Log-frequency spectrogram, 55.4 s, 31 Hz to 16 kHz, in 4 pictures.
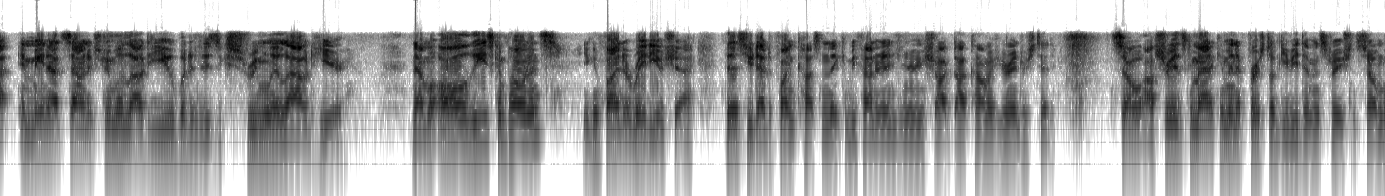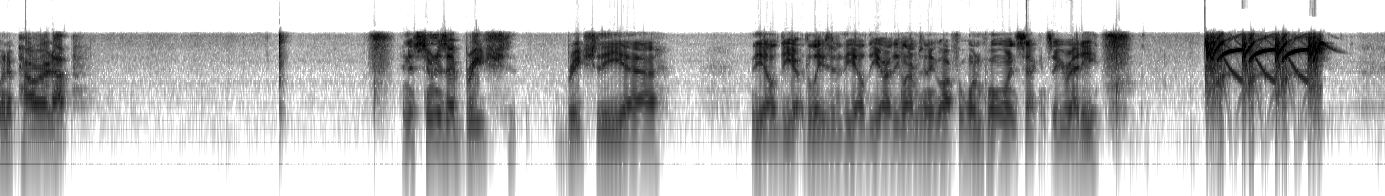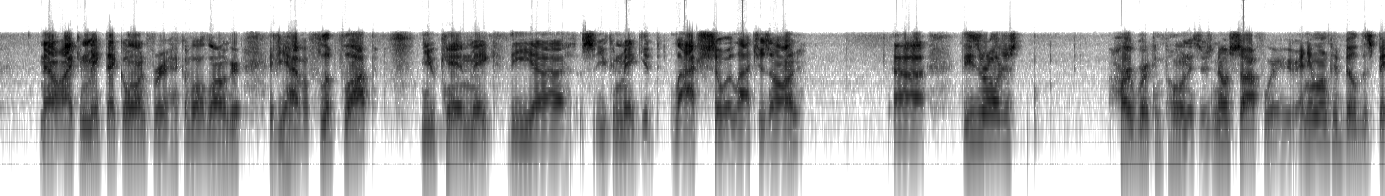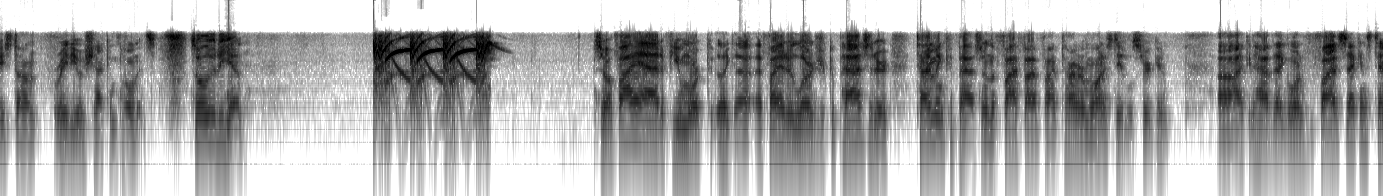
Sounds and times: Speech: 0:00.0 - 0:14.8, 0:17.8 - 0:20.6, 0:21.4 - 0:24.9, 0:28.1 - 0:35.8, 0:36.6 - 0:38.1, 0:38.8 - 0:44.1, 0:47.5 - 0:55.3
Inside, small room: 0:00.0 - 0:55.3.

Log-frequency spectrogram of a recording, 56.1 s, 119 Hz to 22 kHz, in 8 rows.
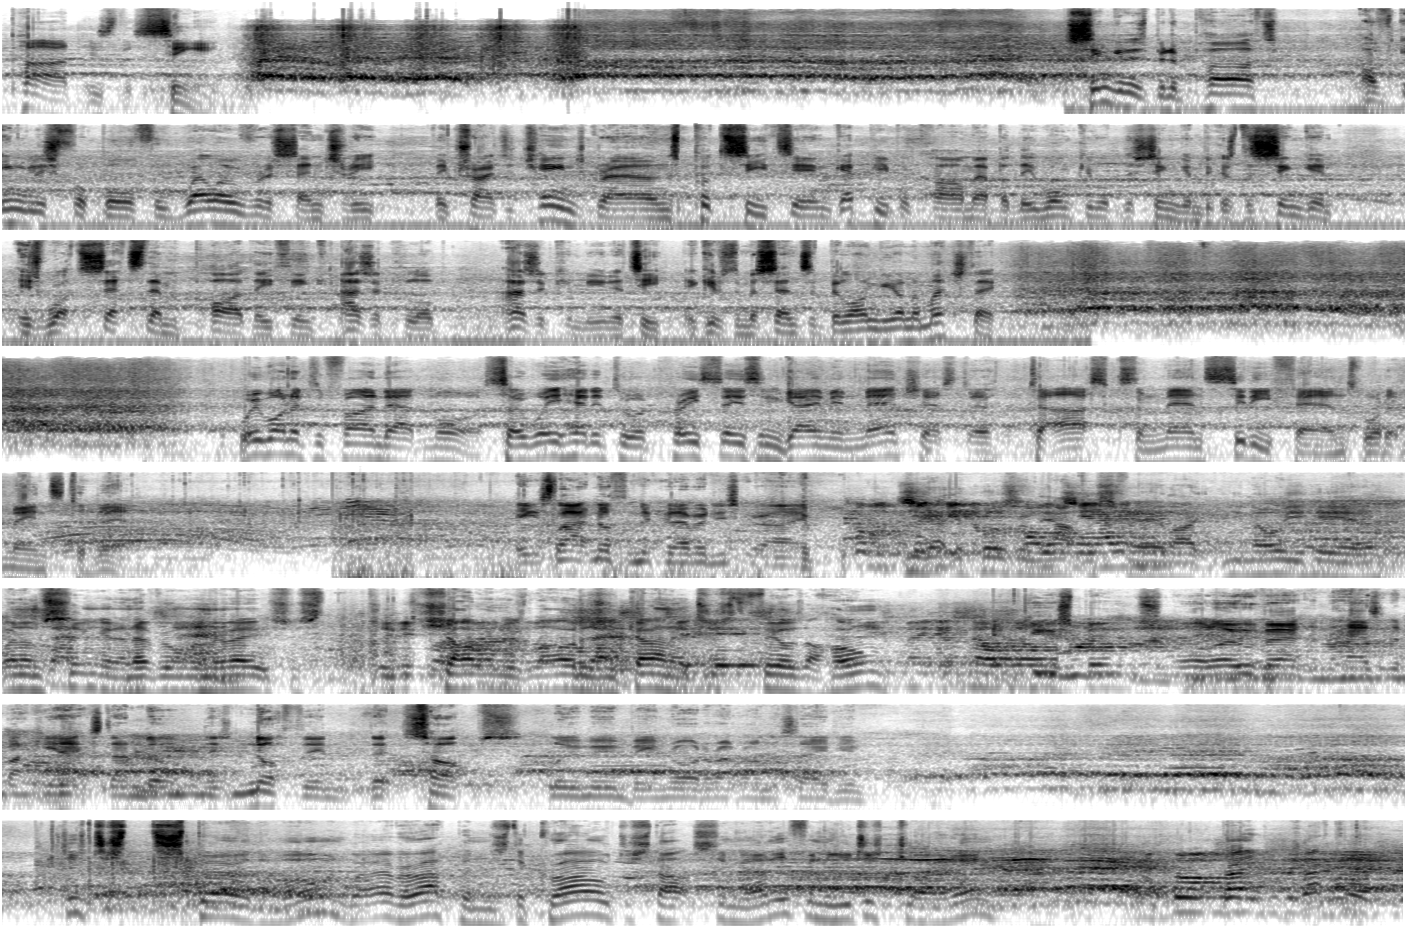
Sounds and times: Speech: 0:00.0 - 0:01.2, 0:05.3 - 0:19.0, 0:22.2 - 0:28.8, 0:30.6 - 0:46.4, 0:49.4 - 0:54.2, 0:54.9 - 0:56.1.

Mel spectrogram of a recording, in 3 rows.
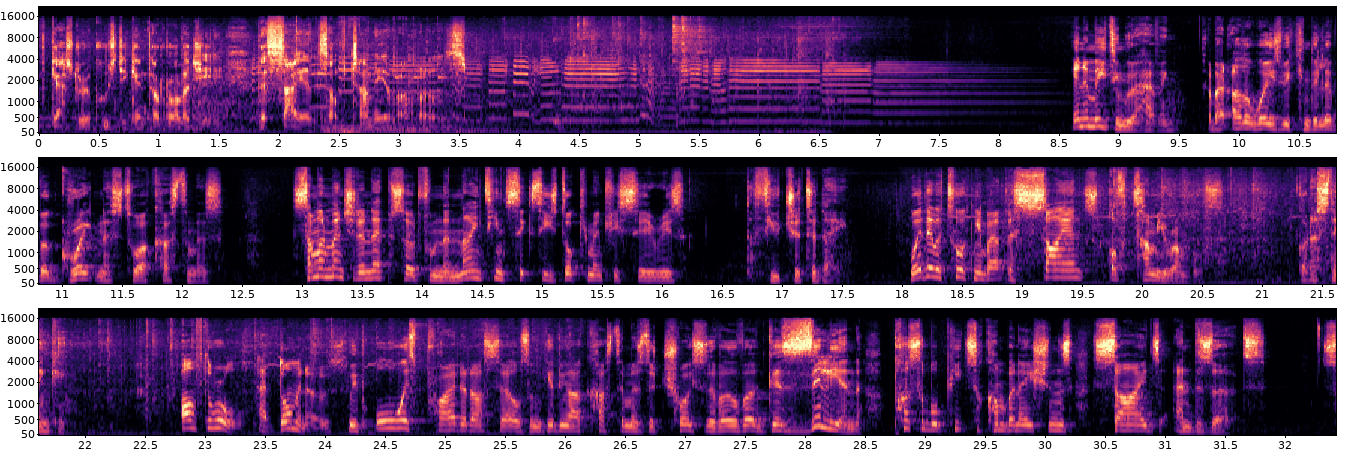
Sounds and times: Speech: 0:00.0 - 0:03.6, 0:08.6 - 0:20.7, 0:21.3 - 0:21.9, 0:22.8 - 0:32.4.

